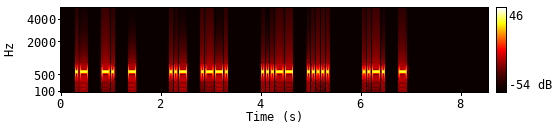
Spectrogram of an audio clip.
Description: Morse code, heard as a keyed tone, about 25 wpm, spaced as for 18 wpm, 600 Hz. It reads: ANT UP 35 FT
